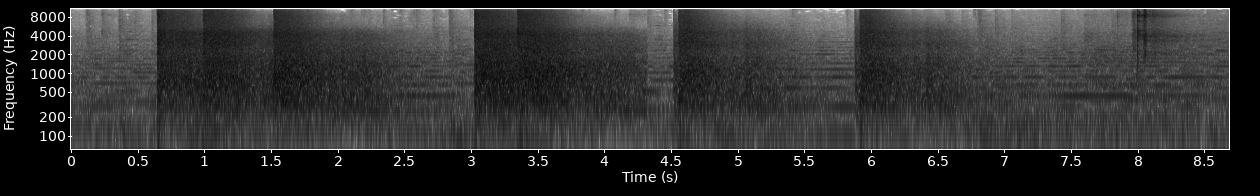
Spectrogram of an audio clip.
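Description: Five loud pistol shots, spaced irregularly about a second or more apart, each ringing out with a long echoing tail, over background music.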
